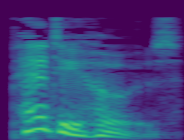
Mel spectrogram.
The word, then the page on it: pantihose: British English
